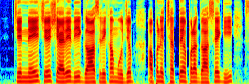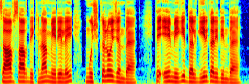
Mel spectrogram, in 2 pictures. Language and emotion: Dogri, sad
